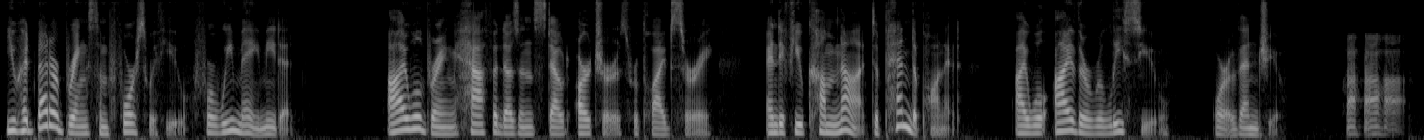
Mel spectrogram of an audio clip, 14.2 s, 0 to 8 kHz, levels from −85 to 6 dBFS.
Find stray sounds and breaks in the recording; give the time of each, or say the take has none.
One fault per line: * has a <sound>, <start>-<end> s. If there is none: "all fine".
* has a laugh, 13.4-14.1 s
